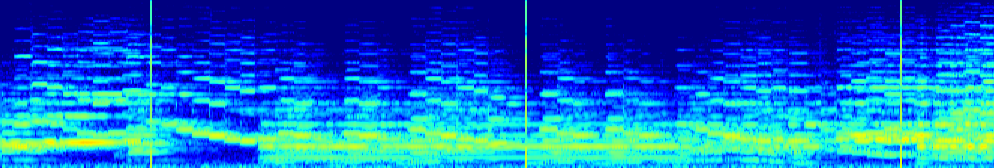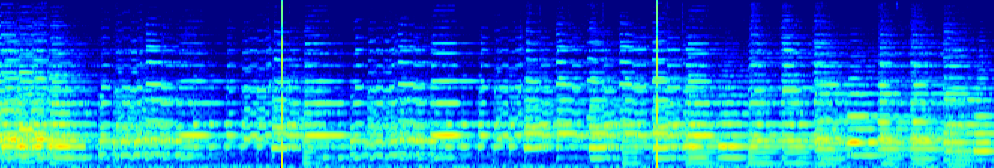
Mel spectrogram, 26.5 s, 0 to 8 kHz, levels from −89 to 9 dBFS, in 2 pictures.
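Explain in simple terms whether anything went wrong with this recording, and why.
Sharp clicks snap through the music at 1.99, 6.99, 12.00, 17.00 and 22.00 s: a file header played as audio, where each 5 s piece's header bytes were played as sound.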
